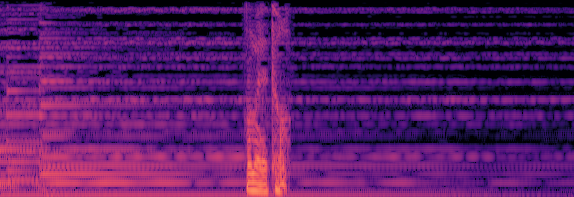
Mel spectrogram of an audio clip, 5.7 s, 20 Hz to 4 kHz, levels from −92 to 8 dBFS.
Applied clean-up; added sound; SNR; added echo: none; none; none; none.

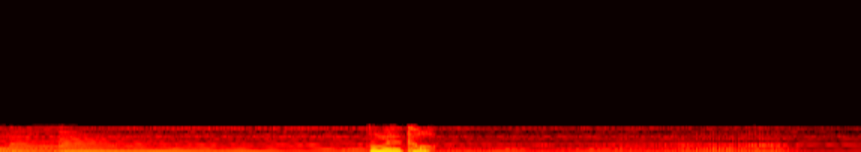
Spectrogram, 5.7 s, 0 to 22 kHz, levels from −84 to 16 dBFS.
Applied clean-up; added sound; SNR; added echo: none; Burping, eructation; 15 dB; none.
